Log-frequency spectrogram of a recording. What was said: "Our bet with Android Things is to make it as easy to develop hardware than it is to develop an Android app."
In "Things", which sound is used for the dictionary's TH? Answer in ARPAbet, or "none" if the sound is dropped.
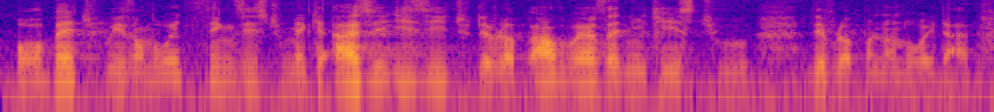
TH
